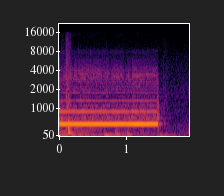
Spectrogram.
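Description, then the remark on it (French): A single steady, mid-pitched ringback tone of an outgoing phone call sounds for about a second and a half, then cuts off abruptly, leaving quiet line hiss. “Ceci étant dit, j'appelle aujourd'hui Mélanie dont je ne sais rien, si ce n'est que c'est une pote de Charlotte que j'ai interviewée il y a quelques jours.”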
